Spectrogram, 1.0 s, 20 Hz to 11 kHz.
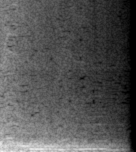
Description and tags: STAB 016 mastered 16 bit from pack 02
An electronic effect composed of different frequencies. Difficult to
describe, but perfectly suitable for a drum kit created on Mars, or
Pluto. Created with Metaphysical Function from Native
Instruments. Further edited using Cubase SX and mastered using Wavelab.
effect, spacey, industrial, electronic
